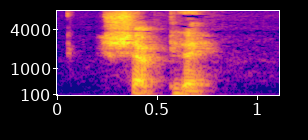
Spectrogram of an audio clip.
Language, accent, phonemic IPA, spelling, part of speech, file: French, Canada, /ʃa.plɛ/, chapelets, noun, LL-Q150 (fra)-chapelets.wav
- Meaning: plural of chapelet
